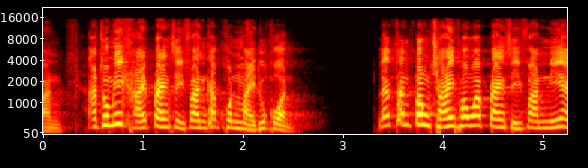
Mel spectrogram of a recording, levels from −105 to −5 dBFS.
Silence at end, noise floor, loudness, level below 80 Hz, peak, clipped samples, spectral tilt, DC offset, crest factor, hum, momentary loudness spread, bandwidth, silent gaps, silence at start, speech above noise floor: 0 s; under -90 dBFS; -29 LUFS; -74 dBFS; -10 dBFS; under 0.1%; -3 dB/octave; under 0.1%; 22 dB; none; 9 LU; 15.5 kHz; none; 0 s; over 60 dB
